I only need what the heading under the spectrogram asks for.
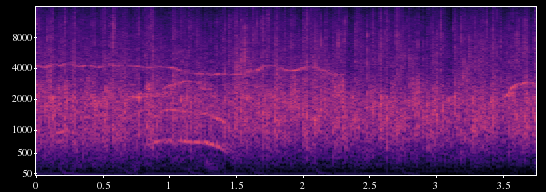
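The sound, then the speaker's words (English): Steady, loud applause from a live audience at the BYU Basketball with Mark Pope show, a dense wash of clapping that holds at an even level throughout, with faint whistles or cheers rising briefly above it. “What a fine crowd we have here today.”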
